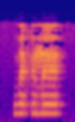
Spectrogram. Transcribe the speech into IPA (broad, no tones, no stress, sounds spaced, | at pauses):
w ɘ h ʉ m ɘ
